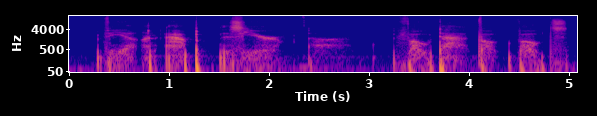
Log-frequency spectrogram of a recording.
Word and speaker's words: Voatz: Votes, and it's spelled VOATZ.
